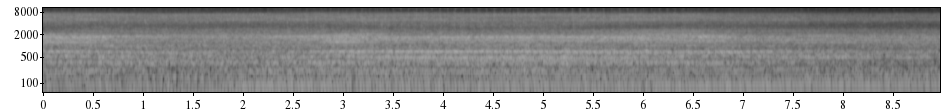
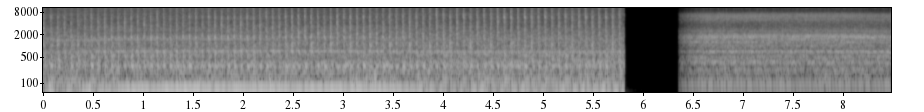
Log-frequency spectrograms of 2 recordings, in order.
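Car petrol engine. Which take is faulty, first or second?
second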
